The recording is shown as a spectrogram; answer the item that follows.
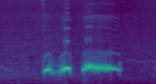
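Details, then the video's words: Spotted dove calling during decoy luring in high mountain forest, Kanchanaburi, Thailand; a small-voiced, sharp-calling bird. Two quick rounded coos are followed by one longer, level, drawn-out croon in a quiet setting. "ต่อนกเขาใหญ่ป่าสูง เมืองกาญ | หมายเสียงเล็ก คารมจัดจ้าน"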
